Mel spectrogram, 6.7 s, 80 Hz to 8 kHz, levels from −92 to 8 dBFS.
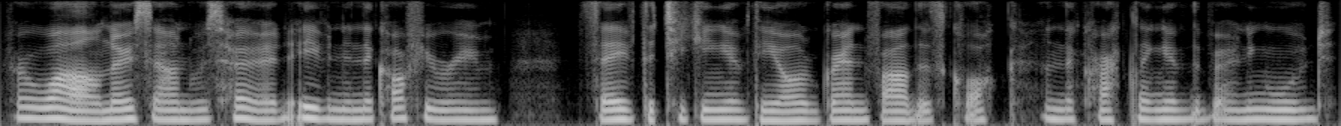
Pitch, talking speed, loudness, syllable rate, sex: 185 Hz, 240 wpm, -18 LUFS, 5.7 syllables/s, female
